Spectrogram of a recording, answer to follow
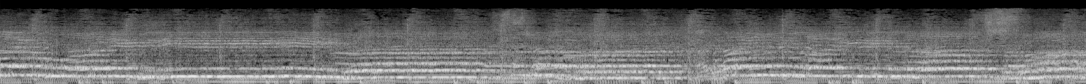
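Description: A group of amateur men and women singing together over a karaoke backing track, their separately recorded voices layered like a choir.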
